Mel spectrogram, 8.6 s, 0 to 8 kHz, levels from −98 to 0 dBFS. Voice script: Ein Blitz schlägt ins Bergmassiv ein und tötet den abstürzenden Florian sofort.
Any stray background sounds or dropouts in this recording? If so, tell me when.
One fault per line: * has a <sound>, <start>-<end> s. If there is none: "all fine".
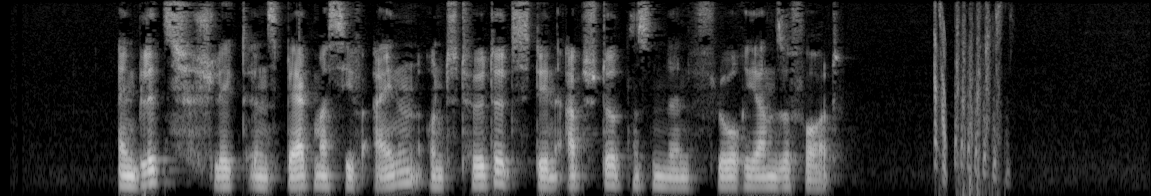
* has a chirp, 7.0-7.6 s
